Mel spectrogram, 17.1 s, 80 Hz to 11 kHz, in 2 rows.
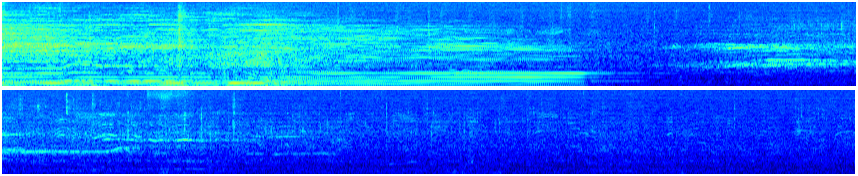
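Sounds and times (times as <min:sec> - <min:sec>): live band playing amplified music: 0:00.0 - 0:06.4
electric guitar: 0:00.0 - 0:06.7.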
